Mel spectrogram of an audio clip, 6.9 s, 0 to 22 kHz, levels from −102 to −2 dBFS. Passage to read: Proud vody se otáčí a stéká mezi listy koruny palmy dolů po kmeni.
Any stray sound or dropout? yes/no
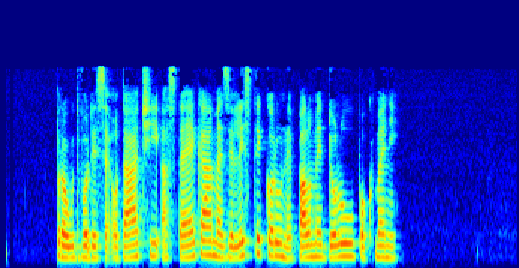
no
